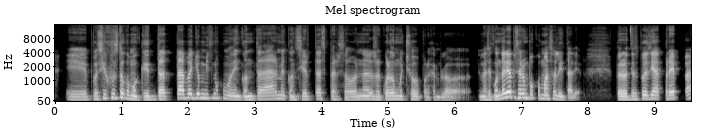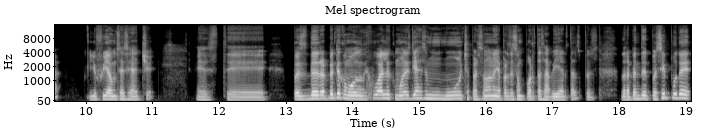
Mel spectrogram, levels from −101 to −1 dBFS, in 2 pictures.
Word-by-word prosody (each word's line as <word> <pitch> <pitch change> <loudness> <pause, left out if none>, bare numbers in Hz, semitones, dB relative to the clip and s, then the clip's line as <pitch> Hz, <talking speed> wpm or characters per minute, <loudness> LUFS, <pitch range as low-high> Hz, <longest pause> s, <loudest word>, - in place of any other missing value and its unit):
eh, 125 0 -5
pues 145 -1 -3
sí, - - -2
justo 195 +2 +1
como 145 -6 0
que 130 0 0
trataba 145 +9 +3
yo 195 +1 0
mismo 185 0 -3
como 165 -5 -3
de 140 - +2
encontrarme 140 +4 -1
con 130 -2 -3
ciertas 135 +2 -5
personas. 130 +3 -2
Recuerdo 140 +3 +1
mucho, 135 -2 -3
por 115 - -11
ejemplo, 115 -1 -6 0.3
en - - -2
la 125 - 0
secundaria, 145 - +7
pues 215 -4 -8
era 200 0 +5
un 190 - -2
poco 185 -1 -4
más 160 -2 +1
solitario, 140 -6 -2 0.5
pero 130 -1 +4
después 135 +5 -1
ya 165 -1 +4
prepa, 165 +5 +1 0.4
que 130 - -8
yo 135 - -1
fui 145 +2 0
a 140 - +7
un 135 - 0
CCH, 130 -2 -3 0.6
este, 115 -2 -7 0.4
pues 140 0 +1
de 165 +2 +7
repente 180 +5 +5
como 155 -4 +3
igual, 175 +3 +3
como 155 0 0
es, 165 - 0
ya 170 +1 +2
es 170 0 -4
mu 160 -1 -1
mucha 155 +1 -1
persona 140 +2 +1
y - - +4
aparte 140 +1 -2
son 140 0 -2
puertas 130 -1 -2
abiertas, 125 +5 -2
pues 115 -3 -12 0.4
de 135 - -2
repente, 150 +3 +1
pues 150 -1 -3
sí 195 - +3
pude, 190 -3 +2
145 Hz, 195 wpm, -24 LUFS, 130-165 Hz, 0.6 s, secundaria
